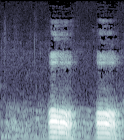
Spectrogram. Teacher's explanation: สังกระโอเกิดจากฐาน2ฐานคือคอกับริมฝีปาก · Term: สระโอ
